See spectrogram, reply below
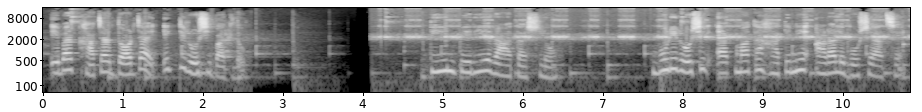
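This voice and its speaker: Woman storyteller reading a kids cartoon tale, highish voice, music clearly playing behind. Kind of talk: scripted children's story narration.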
